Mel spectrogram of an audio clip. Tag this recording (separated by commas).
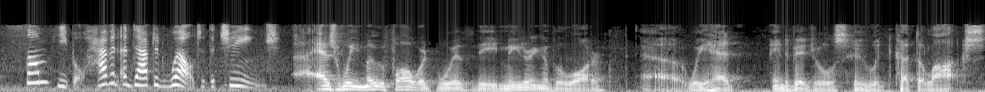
Speech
